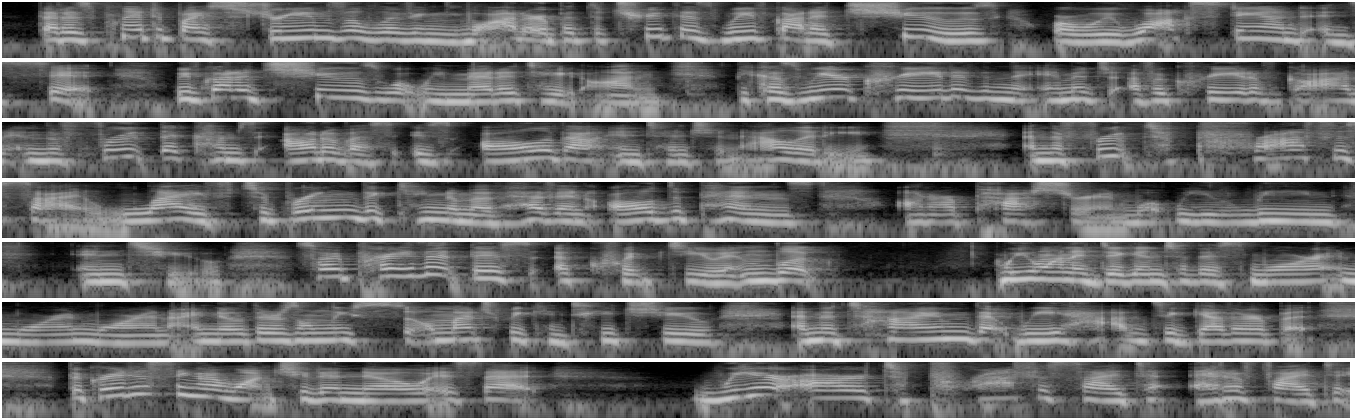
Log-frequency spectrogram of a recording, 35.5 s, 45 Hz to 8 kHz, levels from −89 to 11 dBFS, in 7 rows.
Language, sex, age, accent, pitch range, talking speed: English, female, 20-39, American, 205-250 Hz, 215 wpm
